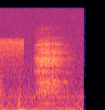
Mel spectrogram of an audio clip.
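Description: A person's breathy exhale, after a faint click. The recording cuts off to silence just before the end.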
